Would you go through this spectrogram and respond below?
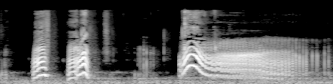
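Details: Labrador Retriever puppy, six days old, making two short high squeaks followed by a long, loud squeal that rises then falls and trails into a pulsing, fading whine, indoors.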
